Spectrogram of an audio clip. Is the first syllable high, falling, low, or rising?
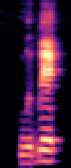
rising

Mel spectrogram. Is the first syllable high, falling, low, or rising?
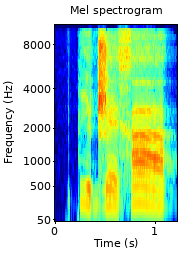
falling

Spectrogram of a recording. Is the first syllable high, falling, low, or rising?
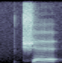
low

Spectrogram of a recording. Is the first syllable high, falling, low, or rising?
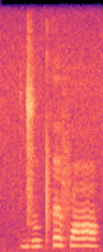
low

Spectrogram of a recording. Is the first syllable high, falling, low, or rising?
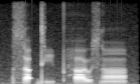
high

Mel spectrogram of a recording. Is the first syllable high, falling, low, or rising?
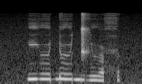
high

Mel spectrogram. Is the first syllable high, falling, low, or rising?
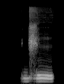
low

